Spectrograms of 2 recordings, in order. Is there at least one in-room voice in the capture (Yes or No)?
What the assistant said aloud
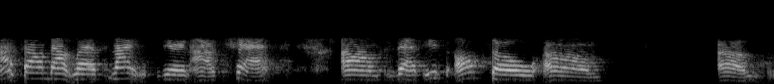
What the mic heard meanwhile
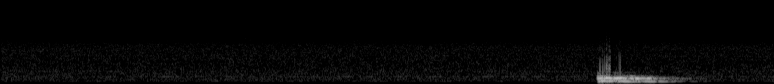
Yes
